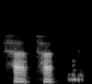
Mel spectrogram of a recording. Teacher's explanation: Ha dan ain yaitu tenggorokan tengah. · Tengah tenggorokan itu kalau makhraj ha itu agak atas dikit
